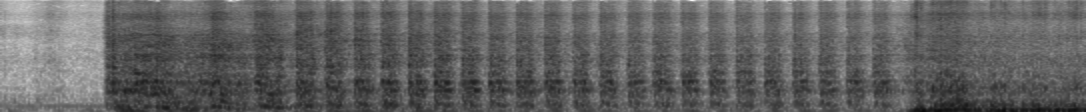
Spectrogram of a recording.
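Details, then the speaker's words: Car with Tremec TKX transmission after a first-gear failure at the drag strip, recorded low near the car: engine catches, then rapid rhythmic clatter over idle and a heavier drone; broken gearbox suspected, transmission to be removed. "man that sounds bad so we're going to push it out and and take transmission out"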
